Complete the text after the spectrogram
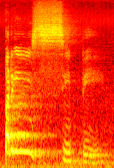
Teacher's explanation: É a palavra que tem a antepenúltima sílaba tônica, a mais forte. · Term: proparoxítona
